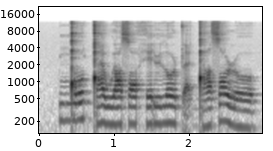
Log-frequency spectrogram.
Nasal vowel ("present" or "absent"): absent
